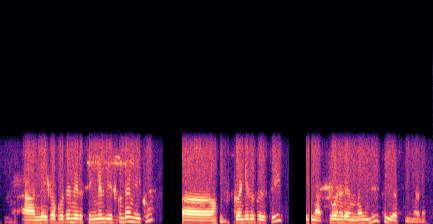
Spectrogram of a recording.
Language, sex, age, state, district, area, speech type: Telugu, male, 18-30, Telangana, Sangareddy, rural, conversation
